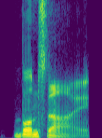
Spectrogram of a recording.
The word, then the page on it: bonsai: British English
